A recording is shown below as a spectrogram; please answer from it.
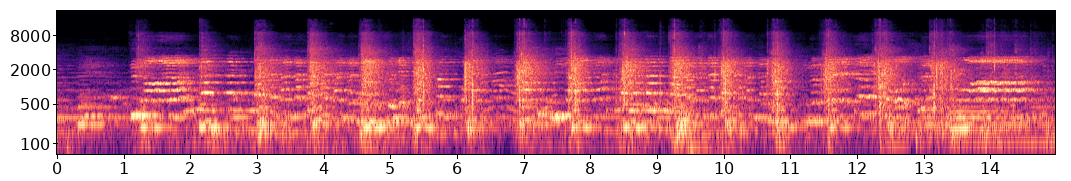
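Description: Live opera singing with accompaniment: a voice singing in short rhythmic phrases, with sharp accents about twice a second.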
